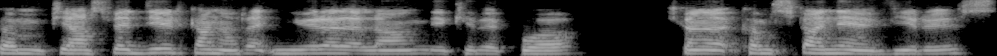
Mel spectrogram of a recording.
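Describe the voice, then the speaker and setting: In a New Brunswick Acadian accent, the speaker talks at a very fast pace with monotone, flat intonation. The loudness swings widely. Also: woman, medium pitch for a woman. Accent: Acadian chiac, unchanged. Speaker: musician. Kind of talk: interview. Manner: mixes English into French.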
